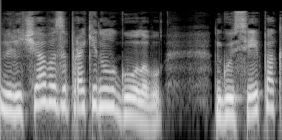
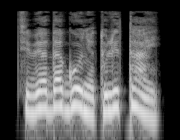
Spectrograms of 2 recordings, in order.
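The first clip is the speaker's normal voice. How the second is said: ordinary delivery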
